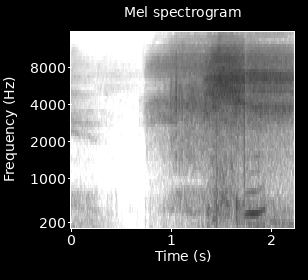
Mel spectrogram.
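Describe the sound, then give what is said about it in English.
A long hissing inhale drawn through the teeth: a faint hiss fades out, and after a brief silence a sustained airy hiss starts and grows louder toward the end. “A long inhale through the teeth.”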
